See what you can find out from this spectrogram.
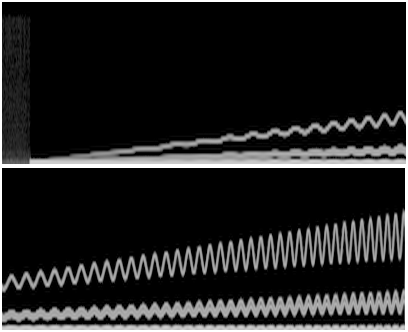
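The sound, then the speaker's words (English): Brain tissue seizure voltage converted into sound: a loud, continuous electronic tone that starts steady, then wobbles with growing vibrato while its higher overtones climb steadily in pitch over about ten seconds. “So you're basically causing the brain tissue to have a brain seizure. Yes. And it sounds a little bit, if you get to transform the voltage into frequency of sound, then it will sound like this.”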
